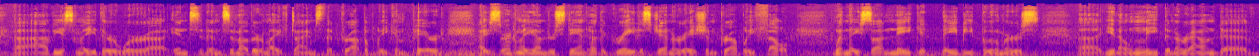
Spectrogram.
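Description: At a fairly quick pace, a man with a very deep, low voice speaks with fairly even intonation, the sound dry with no echo and noticeable background noise behind it. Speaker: car dealer reviewer. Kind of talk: casual vlog chat. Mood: wry, exasperated rant. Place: street. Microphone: phone near.

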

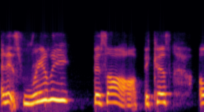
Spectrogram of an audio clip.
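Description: Over noticeable background noise, a woman talks in a British accent. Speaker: YouTuber and activist. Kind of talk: casual interview chat.

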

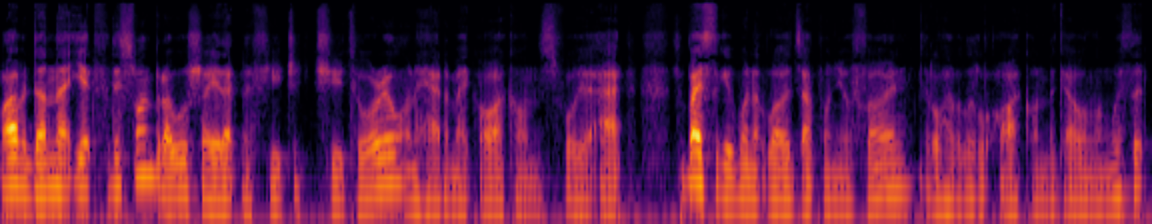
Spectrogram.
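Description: A man with an Australian accent talks at a very fast pace in a medium-pitched voice, with hardly any pauses. His intonation is lively and his loudness swings widely. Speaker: software tutorial maker. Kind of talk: tutorial. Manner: casual.

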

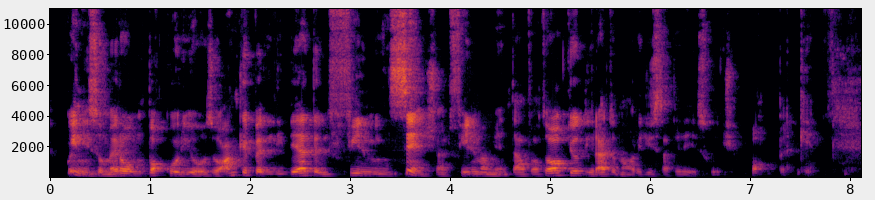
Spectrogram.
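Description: A man speaks at a fairly quick pace with hardly any pauses and big swings in loudness. The background is quiet, but room echo is audible. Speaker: film reviewer on a video channel. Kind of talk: casual monologue film review. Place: home room.

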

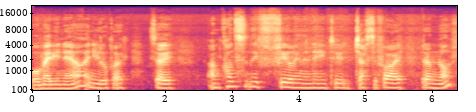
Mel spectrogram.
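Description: Noticeable background noise sits behind a woman with an Australian accent. She speaks at a fairly slow pace in a fairly low pitch with ordinary pitch variation. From Queensland, Australia. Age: 60s. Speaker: witness with Parkinson's disease. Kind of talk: testimony. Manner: halting.

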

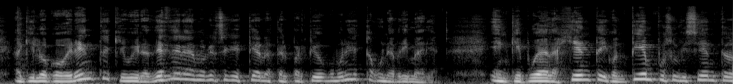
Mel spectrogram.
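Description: With a Chilean accent, a man talks very fast in a high, dark, mellow voice, his pitch swinging very widely. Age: 60s. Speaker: political commentator. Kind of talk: casual chat. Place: studio. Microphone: studio mic.

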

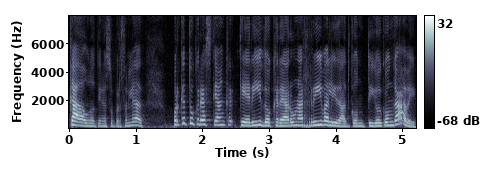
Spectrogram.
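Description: A woman speaks in an animated tone with lively intonation. The recording is very clean, with a silent background. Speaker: TV interviewer. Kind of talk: casual interview chat.

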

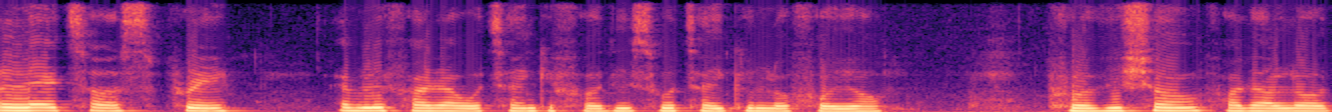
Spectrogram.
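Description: A woman's medium-pitched voice moves along at a moderate pace. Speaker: mukbang video creator. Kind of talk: fervent prayer before eating, a mealtime blessing. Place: home room.

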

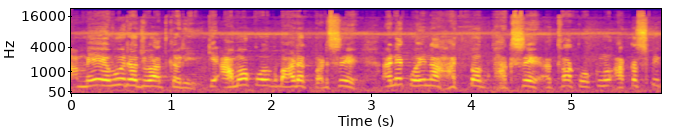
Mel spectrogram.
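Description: There is noticeable background noise. A man speaks at an extremely high pitch. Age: 60s. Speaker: village resident. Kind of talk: news interview complaint. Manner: formal.

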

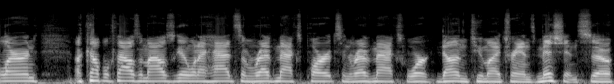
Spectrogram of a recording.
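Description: A man talks at a fairly quick pace with hardly any pauses and ordinary pitch variation. The sound is dry, with no echo. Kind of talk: casual vlog chat. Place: car. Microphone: phone near.

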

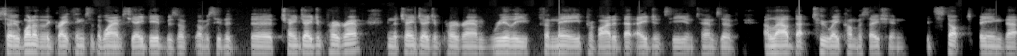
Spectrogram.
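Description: Against a quiet background, a man with an Australian accent speaks at a moderate pace in a very deep, low voice. His delivery is a flat monotone, though his loudness swings widely. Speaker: youth mental health program founder, panelist. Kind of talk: informal, conversational. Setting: online summit panel.

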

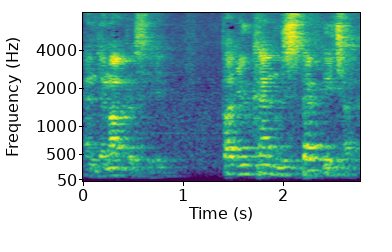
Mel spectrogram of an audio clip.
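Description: A man's voice rings with strong room echo, and light background noise runs underneath. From South Korea. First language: Korean. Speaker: professor; forum lecturer. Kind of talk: lecture. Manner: halting. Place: meeting room.

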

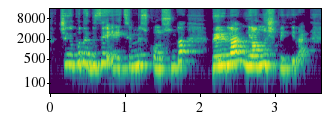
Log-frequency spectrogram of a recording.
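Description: An extremely high-pitched woman's voice with ordinary pitch variation and audible room echo. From Turkey. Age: 30s. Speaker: education consultant; guest. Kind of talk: interview. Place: home room. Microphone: webcam.

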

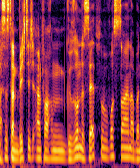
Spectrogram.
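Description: A man speaks in an animated tone at a moderate pace against a quiet background. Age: 40s. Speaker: podcast host and stand-up comedian; podcast host, stand-up comedian. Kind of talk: casual interview; interview question, conversational. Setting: studio with camera. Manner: joking, animated. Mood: relaxed, light humour. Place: home room. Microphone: studio mic.

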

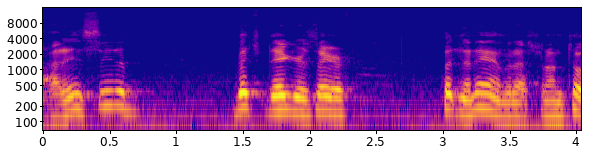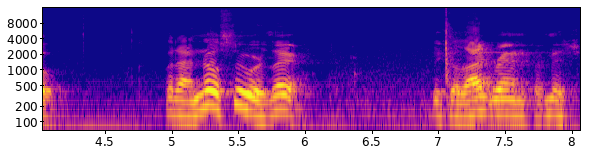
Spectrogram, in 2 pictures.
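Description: With a Southern US accent, a man talks at a fairly high pitch and a moderate pace with ordinary pitch variation. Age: 70s. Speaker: resident speaking at public hearing. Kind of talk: public comment at council meeting. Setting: city council chamber.

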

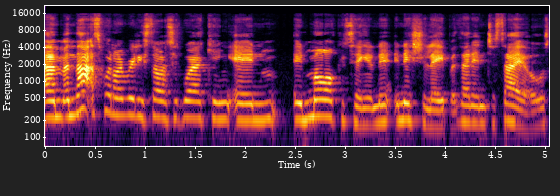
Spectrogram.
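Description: In a southern English accent, a woman speaks fairly quickly with hardly any pauses, in a bright, sharp, energetic tone. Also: medium pitch for a woman, ordinary pitch variation. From eastern England. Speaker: diversity and inclusion consultant. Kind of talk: interview.

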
